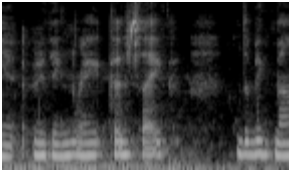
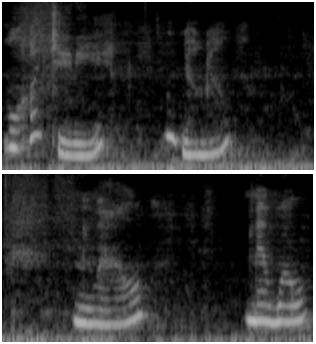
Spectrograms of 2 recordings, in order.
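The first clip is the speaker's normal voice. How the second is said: cooing at cat; 3 dB quieter, slower than usual. Real, not acted.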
